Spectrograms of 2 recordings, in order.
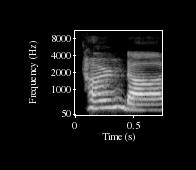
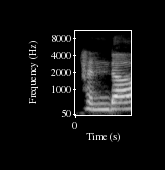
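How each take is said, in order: First: ठंडा with a heavy retroflex n, 'thanndaa'; mispronounced word. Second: ठंडा with a light nasal before da; correct pronunciation. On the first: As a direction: slowly dwell on the n of ठंडा. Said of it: "नहीं होता". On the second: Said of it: "होता है". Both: Shown as a demonstration.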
